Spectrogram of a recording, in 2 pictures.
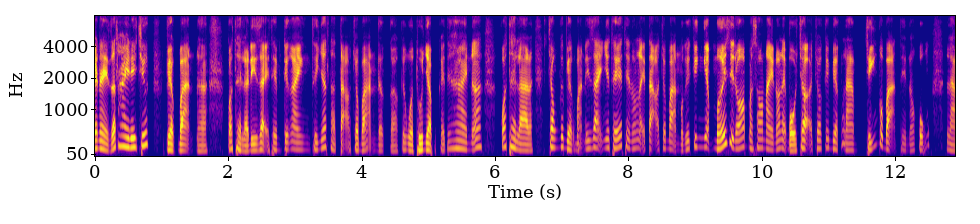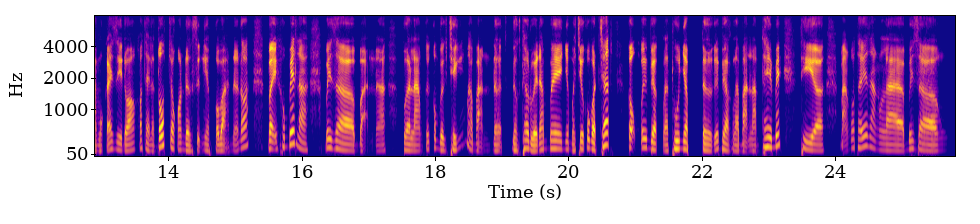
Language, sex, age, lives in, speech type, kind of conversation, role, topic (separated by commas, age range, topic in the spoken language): Vietnamese, male, 35-39, Vietnam, conversation, podcast, host, Bạn cân nhắc và lựa chọn giữa đam mê và tiền bạc như thế nào?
